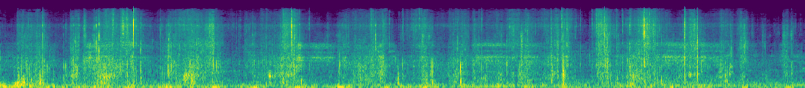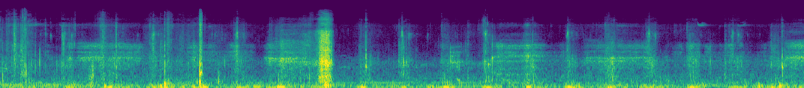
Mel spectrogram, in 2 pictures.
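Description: Footsteps crunch and swish through dry grass.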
